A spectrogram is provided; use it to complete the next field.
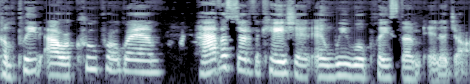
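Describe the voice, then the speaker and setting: Bright and sharp in tone, a woman's medium-pitched voice has lively intonation. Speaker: youth career program founder. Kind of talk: casual interview.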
